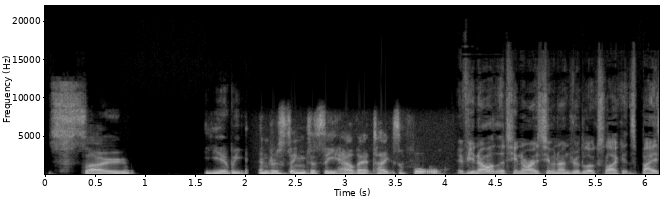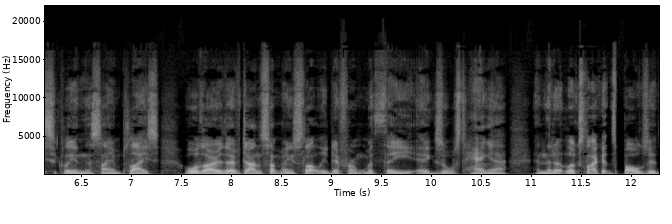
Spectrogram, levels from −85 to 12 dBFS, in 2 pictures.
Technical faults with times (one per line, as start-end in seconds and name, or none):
1.99-4.21 digital radio blending to analogue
